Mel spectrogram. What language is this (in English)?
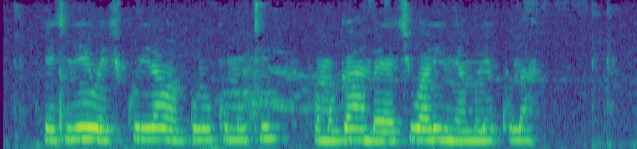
Ganda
